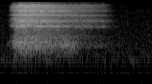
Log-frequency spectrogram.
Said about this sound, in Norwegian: Men den øvelsen går på at du skal sette deg godt til, sted, til rette, lukke øynene, puste godt inn og godt ut.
